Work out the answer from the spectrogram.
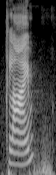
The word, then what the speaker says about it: climb: So here B is silent, and then climb, again B is silent, and then bomb, B is silent.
